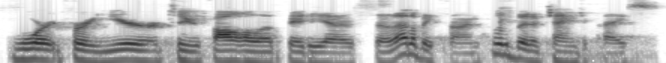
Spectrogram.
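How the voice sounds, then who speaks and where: A man with a thick Tennessee accent, an optician chatting casually about eyewear, laid-back and quick to laugh. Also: mid-range voice, a bit bright, poor audio. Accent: Southern US, Tennessee. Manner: laid-back, laughs often, frank opinions. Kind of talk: casual chat.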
